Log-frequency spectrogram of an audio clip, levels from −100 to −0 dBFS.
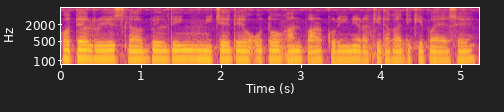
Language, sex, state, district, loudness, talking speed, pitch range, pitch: Nagamese, male, Nagaland, Dimapur, -16 LUFS, 135 wpm, 110-120 Hz, 115 Hz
